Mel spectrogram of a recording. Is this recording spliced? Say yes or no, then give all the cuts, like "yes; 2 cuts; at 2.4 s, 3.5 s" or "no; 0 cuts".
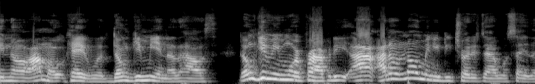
no; 0 cuts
